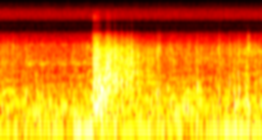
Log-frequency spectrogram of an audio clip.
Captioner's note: loud gunshot; hooves thumping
